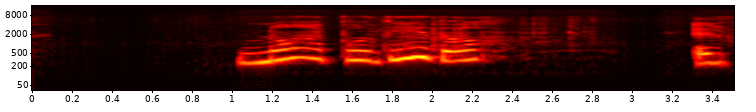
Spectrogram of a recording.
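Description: A young woman reads aloud close by, in a lively, storytelling voice.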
